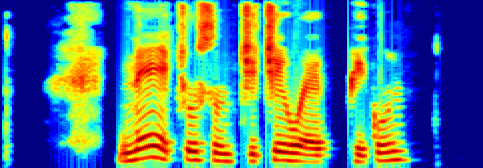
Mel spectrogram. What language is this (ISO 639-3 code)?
pua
